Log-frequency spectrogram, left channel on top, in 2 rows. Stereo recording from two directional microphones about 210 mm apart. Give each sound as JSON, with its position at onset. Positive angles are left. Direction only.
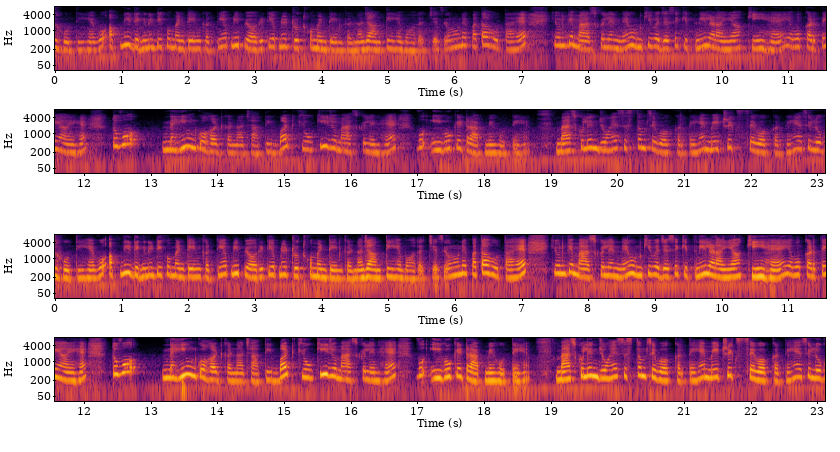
{"t": 0.0, "sound": "a woman's voice", "side_deg": -45}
